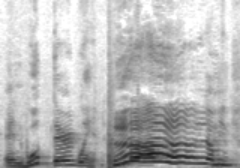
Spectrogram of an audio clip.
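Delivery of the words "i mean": loud high laugh into I mean. Real, not acted. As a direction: burst out laughing. Laughs at the memory.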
